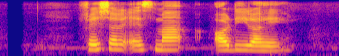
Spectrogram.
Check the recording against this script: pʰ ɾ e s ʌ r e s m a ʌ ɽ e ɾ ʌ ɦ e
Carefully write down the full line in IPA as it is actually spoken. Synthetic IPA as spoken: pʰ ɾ e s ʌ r e s m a ʌ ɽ i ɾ ʌ ɦ e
